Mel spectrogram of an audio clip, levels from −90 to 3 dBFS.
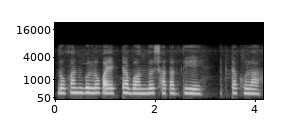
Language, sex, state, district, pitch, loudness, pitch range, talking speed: Bengali, female, West Bengal, Cooch Behar, 220 Hz, -18 LUFS, 215-230 Hz, 100 wpm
